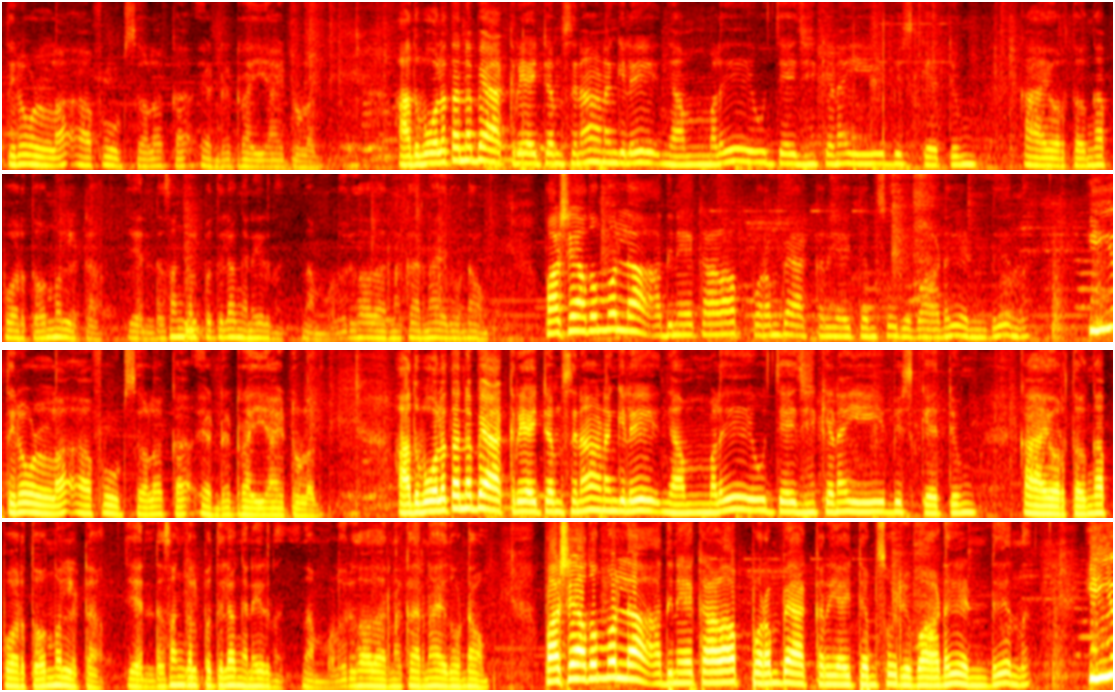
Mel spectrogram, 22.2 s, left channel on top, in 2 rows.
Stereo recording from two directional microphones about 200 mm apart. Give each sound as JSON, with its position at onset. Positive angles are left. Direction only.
{"t": 0.0, "sound": "a man's voice", "side_deg": -35}
{"t": 21.9, "sound": "music", "side_deg": -40}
